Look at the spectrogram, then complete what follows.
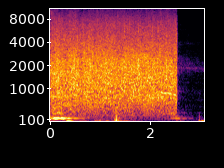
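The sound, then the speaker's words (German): A dense burst of applause from a crowd, loud and steady for a couple of seconds before cutting off abruptly into near silence. “Applaus.”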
